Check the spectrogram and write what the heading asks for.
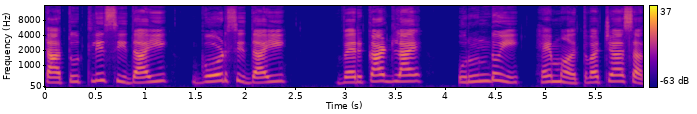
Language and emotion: Goan Konkani, neutral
